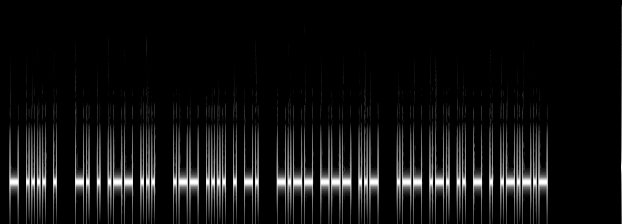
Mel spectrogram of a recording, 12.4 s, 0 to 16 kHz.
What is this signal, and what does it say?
Morse code, heard as a keyed tone, about 22 wpm, 700 Hz. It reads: THE NEWS WHEN YOU WRITE.
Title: Sentences from Top 800 Words 22wpm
